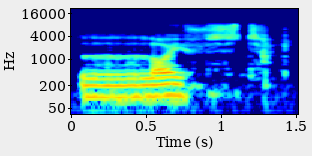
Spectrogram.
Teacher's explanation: in the you and she, he forms, we get läufst with that fronted diphthong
